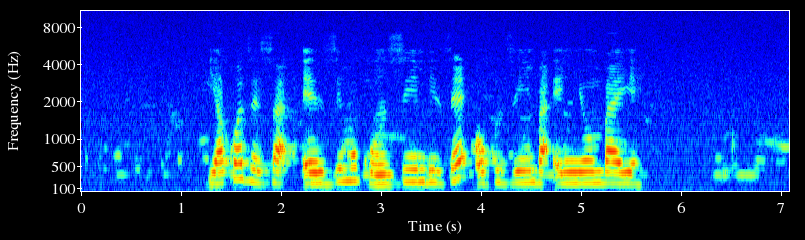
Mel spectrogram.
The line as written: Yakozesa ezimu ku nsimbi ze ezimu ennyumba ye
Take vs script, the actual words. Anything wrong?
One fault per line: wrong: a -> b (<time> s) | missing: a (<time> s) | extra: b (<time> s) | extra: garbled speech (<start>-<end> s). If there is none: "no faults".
wrong: ezimu -> okuzimba (4.0 s)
